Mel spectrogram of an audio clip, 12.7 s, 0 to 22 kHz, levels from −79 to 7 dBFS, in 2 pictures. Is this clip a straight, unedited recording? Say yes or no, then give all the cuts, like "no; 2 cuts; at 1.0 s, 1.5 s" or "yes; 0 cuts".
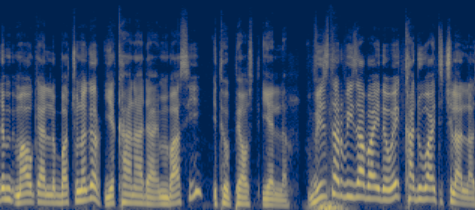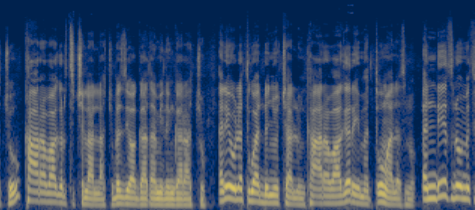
no; 1 cut; at 4.0 s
